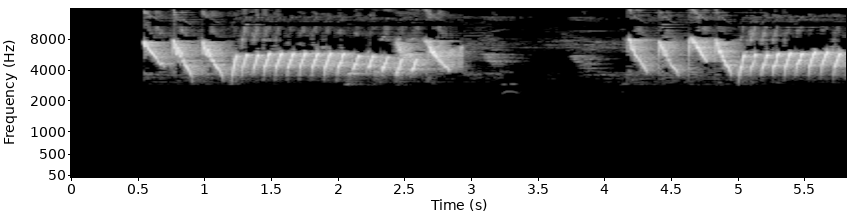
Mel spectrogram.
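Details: Javan white-eye tutor song of the 'tembakan wit wit' style, used for training songbirds: very high, rapid strings of falling slurred notes, then a fast even trill, in two bursts with a pause between.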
